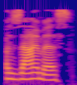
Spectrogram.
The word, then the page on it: azymous: British English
